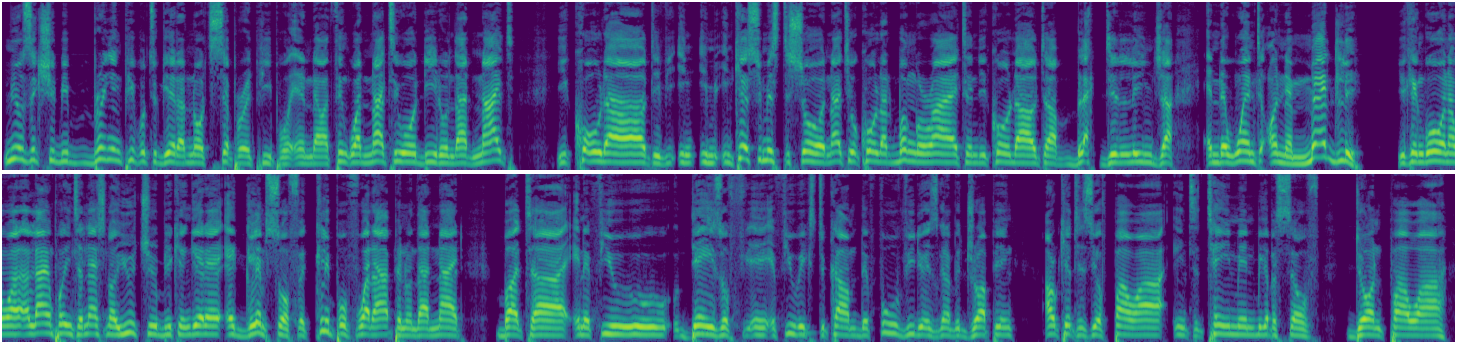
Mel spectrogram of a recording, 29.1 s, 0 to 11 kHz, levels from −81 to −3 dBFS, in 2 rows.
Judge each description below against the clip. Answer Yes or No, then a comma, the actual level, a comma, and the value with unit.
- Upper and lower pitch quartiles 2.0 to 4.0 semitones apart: Yes, average, 2.7 semitones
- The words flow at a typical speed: No, fast, 215 wpm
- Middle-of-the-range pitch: Yes, medium, 155 Hz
